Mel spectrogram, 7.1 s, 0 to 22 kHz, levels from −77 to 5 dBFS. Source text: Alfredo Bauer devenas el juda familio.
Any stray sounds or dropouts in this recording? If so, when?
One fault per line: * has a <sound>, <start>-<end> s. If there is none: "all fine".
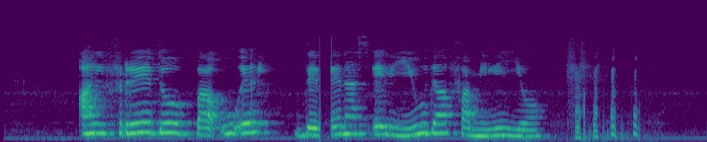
* has a dropout, 3.2-3.3 s
* has a laugh, 5.7-6.5 s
